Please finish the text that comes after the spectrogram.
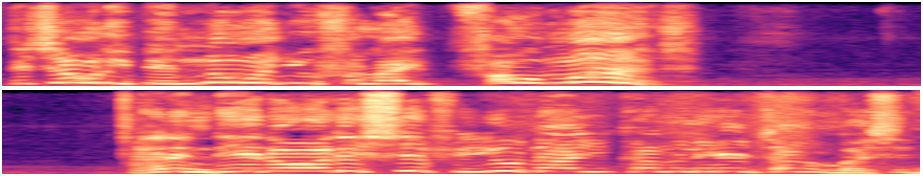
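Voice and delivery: high-pitched exasperation. Retold or imitated. Man telling girlfriend off, high and exasperated. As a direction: voice jumps high in disbelief. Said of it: "I'm like".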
